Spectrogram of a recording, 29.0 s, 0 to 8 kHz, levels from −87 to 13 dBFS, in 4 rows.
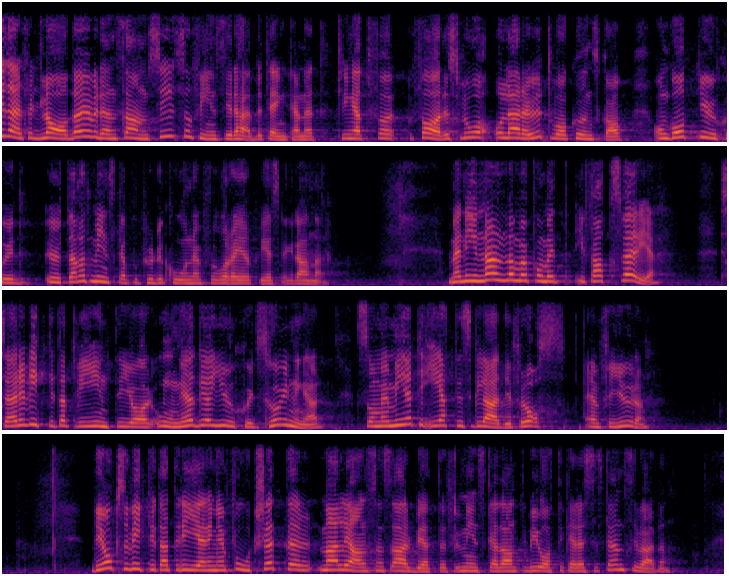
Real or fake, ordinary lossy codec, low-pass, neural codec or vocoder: fake; none; 7.2 kHz; codec, 16 kHz, 2 kbps, FunCodec, trained on Chinese and English, 25 frames a second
